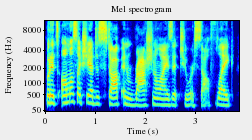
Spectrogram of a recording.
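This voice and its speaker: Brisk and medium in pitch, a woman co-hosts a podcast with no echo on her voice. Casual recap chat about a TV episode fills the clip, full of free swearing and animated reenactments of scenes.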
